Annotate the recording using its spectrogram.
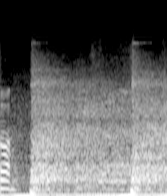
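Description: A loud, steady mechanical rattle with hiss from a workshop power tool, starting about half a second in and shifting slightly near the end.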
